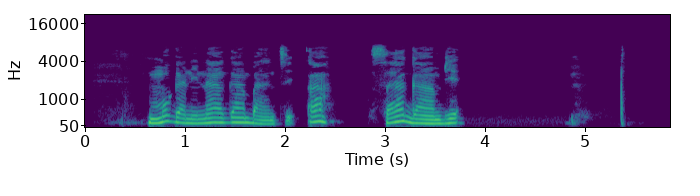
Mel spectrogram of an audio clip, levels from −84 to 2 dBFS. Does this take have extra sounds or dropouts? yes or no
no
